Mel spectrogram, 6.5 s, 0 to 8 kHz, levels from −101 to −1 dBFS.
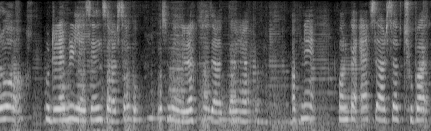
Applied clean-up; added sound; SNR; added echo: neural separator model SepFormer DNS4.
